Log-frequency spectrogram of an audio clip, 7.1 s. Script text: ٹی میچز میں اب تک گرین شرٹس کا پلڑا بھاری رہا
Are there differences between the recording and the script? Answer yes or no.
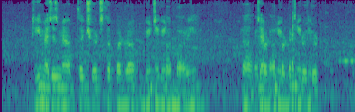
yes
